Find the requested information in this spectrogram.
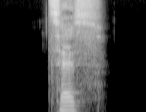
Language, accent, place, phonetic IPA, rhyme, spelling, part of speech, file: German, Germany, Berlin, [t͡sɛs], -ɛs, Ces, noun, De-Ces.ogg
- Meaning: C flat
